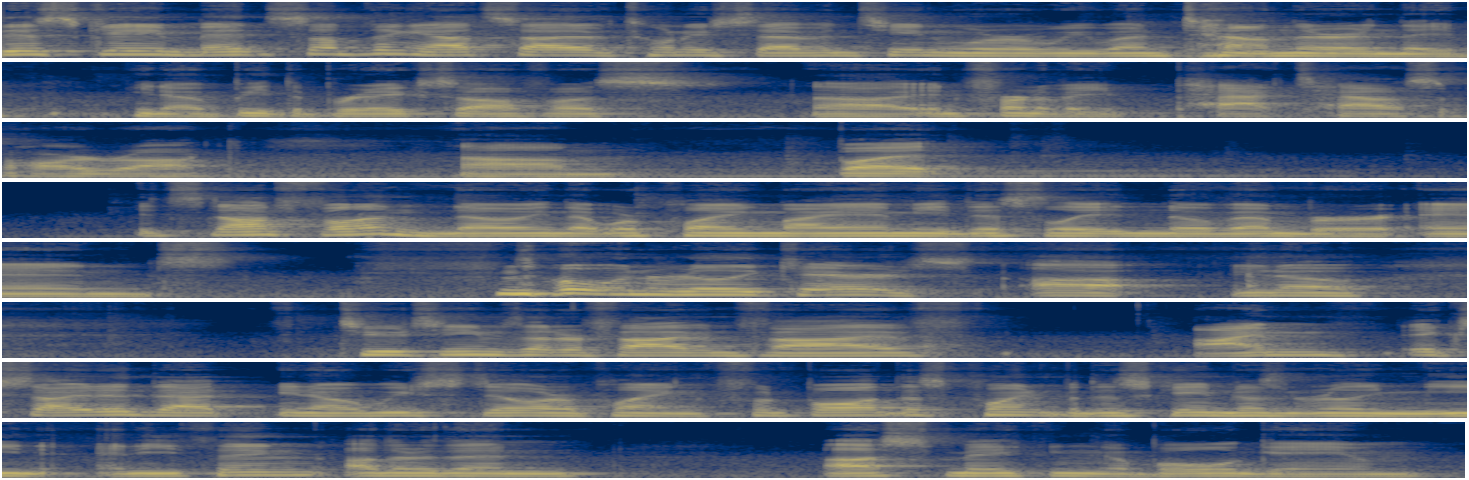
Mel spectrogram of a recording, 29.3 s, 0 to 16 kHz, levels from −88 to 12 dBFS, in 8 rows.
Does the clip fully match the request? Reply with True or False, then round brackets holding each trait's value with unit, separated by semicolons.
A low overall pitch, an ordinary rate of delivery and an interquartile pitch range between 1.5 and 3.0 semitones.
False (120 Hz; 180 wpm; 4.2 semitones)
